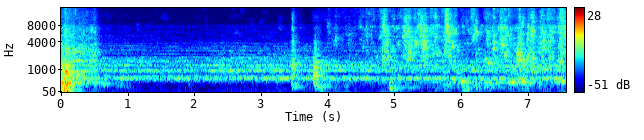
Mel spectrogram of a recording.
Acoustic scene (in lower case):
restroom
